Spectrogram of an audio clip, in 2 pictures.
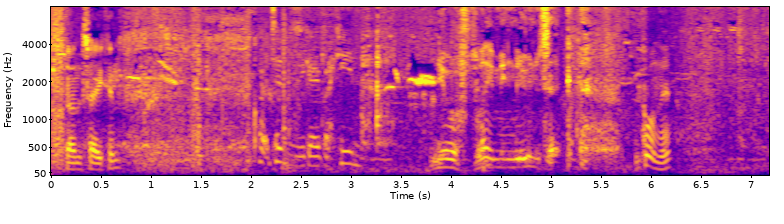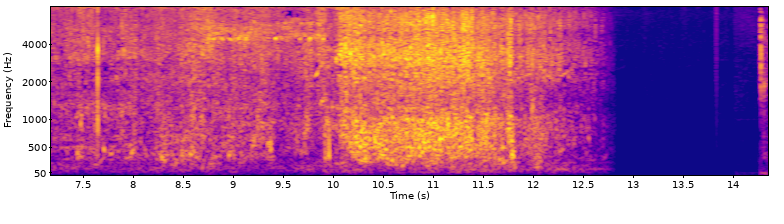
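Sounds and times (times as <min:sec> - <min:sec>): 
speech: 0:00.1 - 0:01.0, 0:02.2 - 0:06.5
people splashing around in cold water: 0:06.9 - 0:12.7.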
